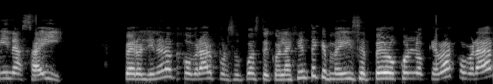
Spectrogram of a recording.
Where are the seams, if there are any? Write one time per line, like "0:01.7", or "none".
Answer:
0:01.8
0:03.3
